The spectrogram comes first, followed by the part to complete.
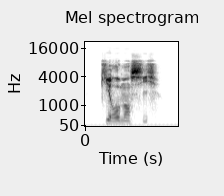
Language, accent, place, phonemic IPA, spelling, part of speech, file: French, France, Lyon, /ki.ʁɔ.mɑ̃.si/, chiromancie, noun, LL-Q150 (fra)-chiromancie.wav
- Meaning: chiromancy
